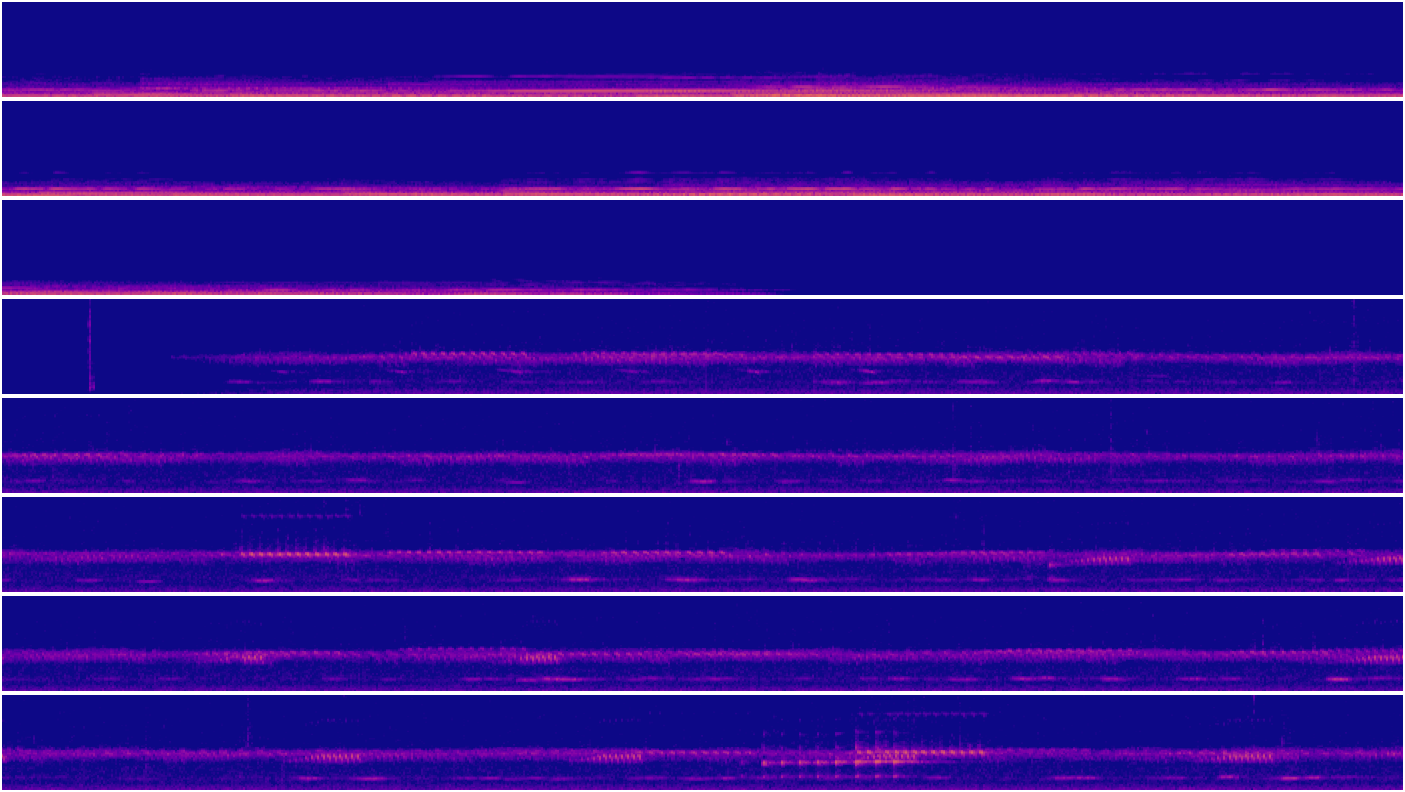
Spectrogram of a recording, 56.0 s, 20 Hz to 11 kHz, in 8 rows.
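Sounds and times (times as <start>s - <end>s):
crickets trilling: 21.9s - 56.0s
lower-pitched chirps: 52.7s - 53.9s.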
